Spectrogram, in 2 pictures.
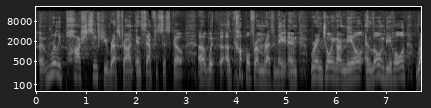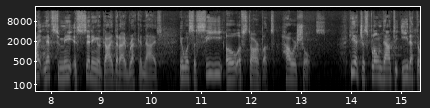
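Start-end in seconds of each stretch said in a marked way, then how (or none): none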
